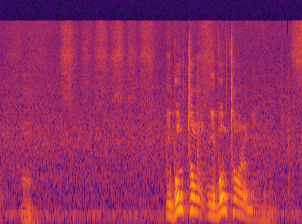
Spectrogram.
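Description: An elderly man lectures calmly into a microphone.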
